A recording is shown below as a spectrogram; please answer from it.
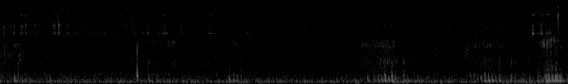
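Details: Domestic cat purring: a steady low rumble throughout, with soft breathy swells near four and five seconds and faint higher rustling noises above.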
